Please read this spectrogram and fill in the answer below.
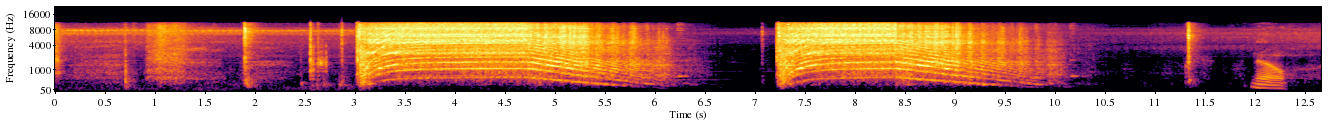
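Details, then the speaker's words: Briggs and Stratton 27 HP commercial two-cylinder air-cooled engine on a 72-inch Simplicity zero-turn mower, under 130 hours, oil at low add line: cranking with plugs out, starter whirs up smoothly and coasts with no compression chuffs; thrown rod, broken cam. "though the plugs are out it doesn't sound like it's turning anything and if you put your finger in the hole where the plug is it doesn't feel like it has any compression"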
